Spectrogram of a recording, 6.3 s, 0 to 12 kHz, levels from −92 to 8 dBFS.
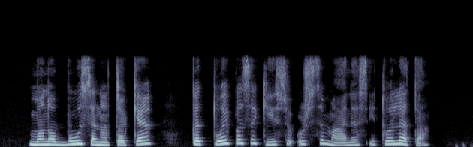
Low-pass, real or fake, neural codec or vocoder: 7.2 kHz; real; none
